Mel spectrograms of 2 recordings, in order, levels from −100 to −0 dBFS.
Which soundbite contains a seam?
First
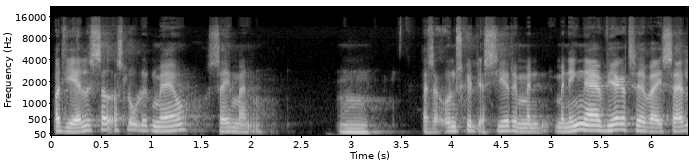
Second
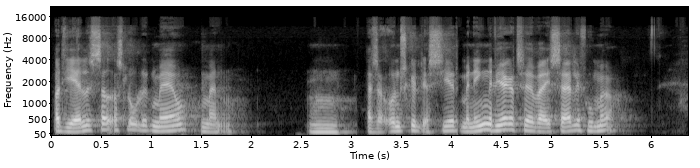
second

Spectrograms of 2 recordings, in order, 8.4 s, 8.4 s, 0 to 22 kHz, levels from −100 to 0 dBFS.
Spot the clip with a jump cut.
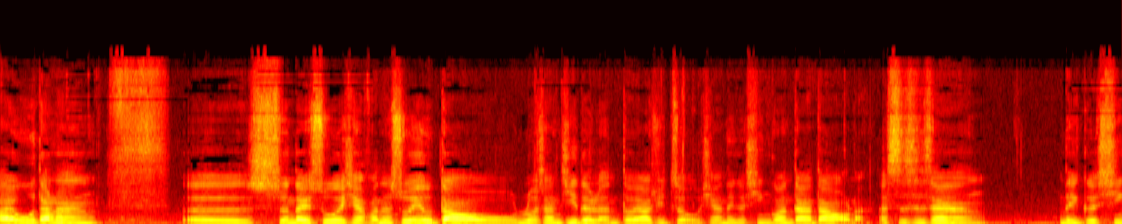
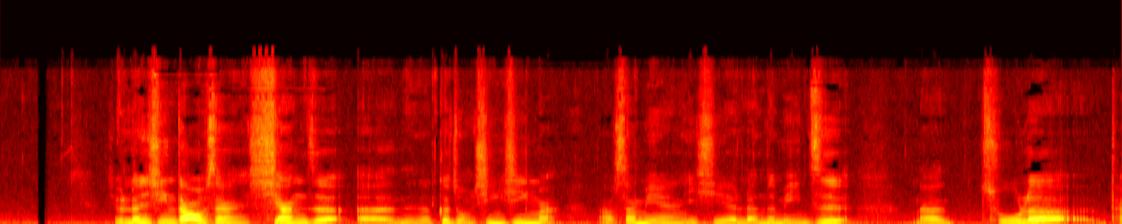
first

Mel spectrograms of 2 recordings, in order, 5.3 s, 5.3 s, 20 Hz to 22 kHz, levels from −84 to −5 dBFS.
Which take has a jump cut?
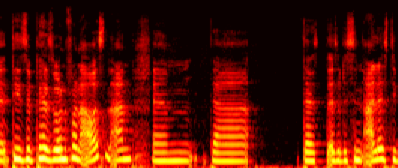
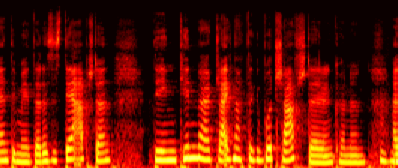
first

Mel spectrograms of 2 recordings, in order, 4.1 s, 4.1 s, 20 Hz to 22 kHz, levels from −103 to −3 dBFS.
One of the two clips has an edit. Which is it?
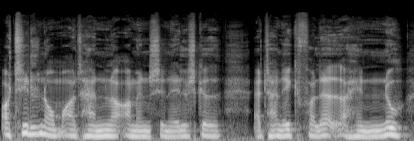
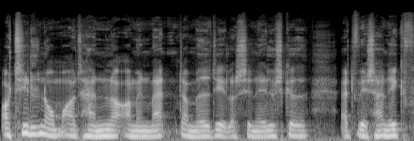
first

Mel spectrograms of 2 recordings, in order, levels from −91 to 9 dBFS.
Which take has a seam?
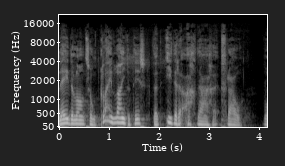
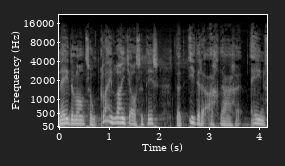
first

